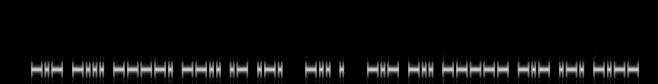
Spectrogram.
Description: Morse code, heard as a keyed tone, about 34 wpm, 700 Hz. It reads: KB9ZAR DE KD0KRY
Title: USA Callsign DE Callsign - 6 Characters - 35wpm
